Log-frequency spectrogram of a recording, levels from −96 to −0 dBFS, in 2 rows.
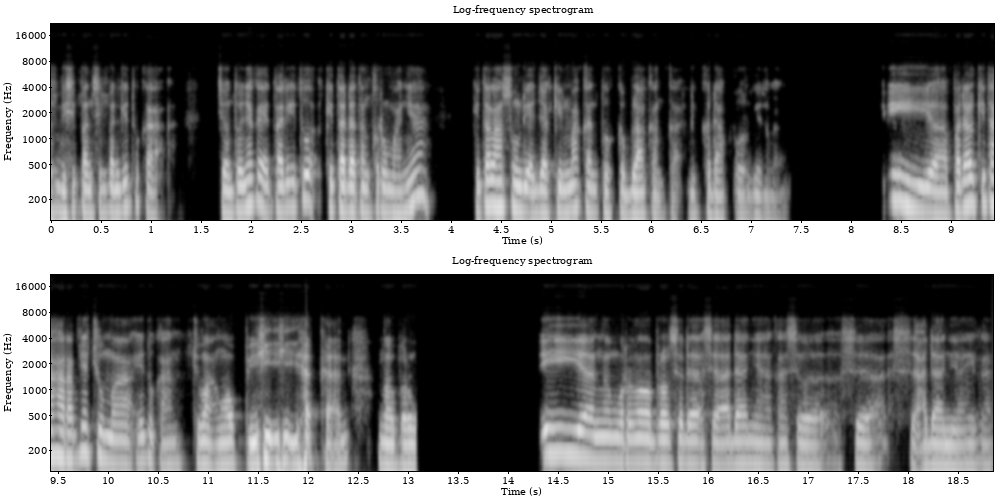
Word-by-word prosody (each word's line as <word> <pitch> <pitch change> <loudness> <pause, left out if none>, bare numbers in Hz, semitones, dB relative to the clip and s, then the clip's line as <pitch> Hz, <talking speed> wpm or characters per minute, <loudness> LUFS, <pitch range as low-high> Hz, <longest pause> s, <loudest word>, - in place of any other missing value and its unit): disimpan-simpan 130 +1 -1
gitu, 160 +3 -3
Kak. 130 -8 -5 0.6
Contohnya 140 +5 +2
kayak 145 -5 +1
tadi 150 +1 +1
itu 195 +1 +2
kita 145 -2 +3
datang 140 -1 +3
ke 130 - -5
rumahnya 140 - -1 0.5
kita 140 +4 -2
langsung 160 -2 +4
diajakin 130 0 +2
makan 145 -3 -2
tuh 125 - -2
ke 125 - -6
belakang 120 -4 0
Kak 100 - -15
di - - -6
ke - - -6
dapur, 110 0 -7
gitu 110 -1 -8
kan. 105 +3 -19 1.0
Iya 150 -10 +2
padahal 165 +8 +4
kita 180 -1 +3
harapnya 165 +2 +2
cuma 135 -6 0
itu 140 +2 -3
kan 120 +1 -6
cuma 130 -2 +1
ngopi 125 +1 +1 0.5
ya - - +6
kan, 130 - -4 0.3
ngobrol. 115 -1 +1 1.2
Iya 175 -3 +3
ngobrol-ngobrol 135 -2 +2
seda 130 -2 0
seadanya 125 -1 -2
kan 120 0 -8
se 120 - -4 0.4
se 130 - -9 0.3
seadanya 115 +1 -3
ya - - -5
kan. 115 0 -9
130 Hz, 145 wpm, -22 LUFS, 120-150 Hz, 1.2 s, ya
